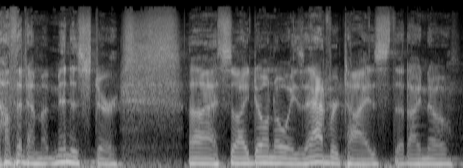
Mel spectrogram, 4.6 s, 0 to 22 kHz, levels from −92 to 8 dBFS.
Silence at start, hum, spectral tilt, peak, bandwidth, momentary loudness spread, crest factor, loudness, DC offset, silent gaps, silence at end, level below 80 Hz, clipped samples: 0 s; none; -3.5 dB/octave; -4 dBFS; 18 kHz; 5 LU; 20 dB; -23 LUFS; under 0.1%; none; 0 s; -42 dBFS; under 0.1%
